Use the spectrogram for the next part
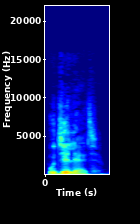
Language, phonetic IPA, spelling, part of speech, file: Russian, [ʊdʲɪˈlʲætʲ], уделять, verb, Ru-уделять.ogg
- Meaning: to allot, to allocate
